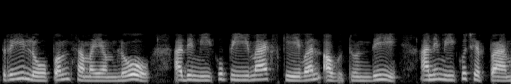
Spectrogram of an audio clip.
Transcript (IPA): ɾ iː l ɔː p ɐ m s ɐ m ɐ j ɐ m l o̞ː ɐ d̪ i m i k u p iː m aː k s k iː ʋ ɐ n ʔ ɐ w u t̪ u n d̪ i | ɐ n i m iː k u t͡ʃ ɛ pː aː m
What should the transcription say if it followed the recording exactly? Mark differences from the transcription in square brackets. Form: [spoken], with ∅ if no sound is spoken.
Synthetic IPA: ɾ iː l ɔː p ɐ m s ɐ m ɐ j ɐ m l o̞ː ɐ d̪ i m [iː] k u p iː m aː k s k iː ʋ ɐ n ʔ ɐ w u t̪ u n d̪ i | ɐ n i m iː k u t͡ʃ ɛ pː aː m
